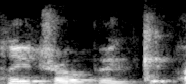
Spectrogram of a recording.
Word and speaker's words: pleiotropic: Yeah, pleiotropic is a term that we use to cover this idea that NRF2 turns on numerous classes of genes.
